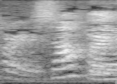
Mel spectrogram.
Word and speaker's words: Shumpert: It's about her in a relationship with her husband, who is a known basketball player named Iman, how do you pronounce it? Shumpert.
